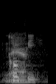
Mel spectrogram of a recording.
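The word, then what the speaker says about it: Ko-fi: Yeah, Kofi.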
